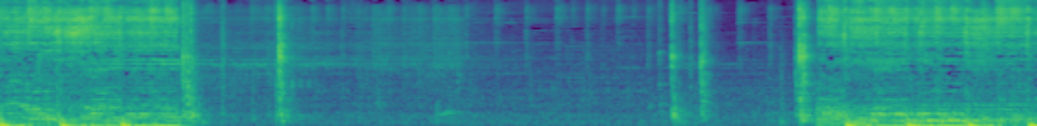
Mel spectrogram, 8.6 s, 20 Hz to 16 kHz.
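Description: Music played back on a Soyuz MPK-111 C-1 reel-to-reel tape deck cuts off about a second and a half in. A quiet gap follows with a few sharp mechanical clicks from the deck's front-panel controls being pressed, and the music comes back near the end.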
